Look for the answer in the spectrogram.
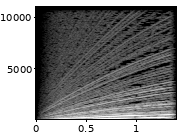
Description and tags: An electric space engine starting sound to be used in sci-fi games, or similar futuristic sounding games. Useful for powering up a space engine, or some other complex device.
